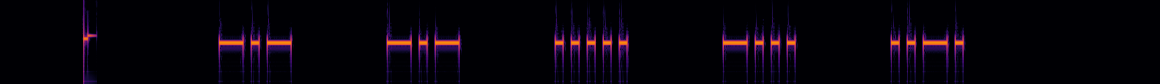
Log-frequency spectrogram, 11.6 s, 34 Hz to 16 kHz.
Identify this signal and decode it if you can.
Morse code, heard as a keyed tone, about 16 wpm, spaced as for 7 wpm, 700 Hz. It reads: KK5BF
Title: USA Call Signs - 5 Characters - 4x Character Spacing - 15wpm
